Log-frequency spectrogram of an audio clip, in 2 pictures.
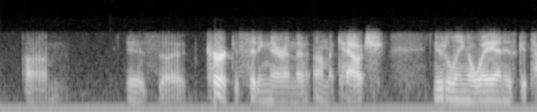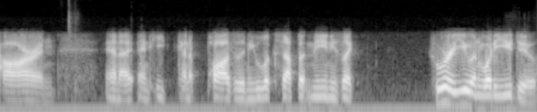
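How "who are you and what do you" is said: put-on curt, abrupt tone, higher and louder. Retelling how a guitarist greeted a newcomer: imitating a curt, abrupt question. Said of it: "very curt and abrupt".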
